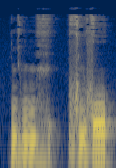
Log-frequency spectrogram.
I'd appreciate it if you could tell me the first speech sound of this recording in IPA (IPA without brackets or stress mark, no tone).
n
